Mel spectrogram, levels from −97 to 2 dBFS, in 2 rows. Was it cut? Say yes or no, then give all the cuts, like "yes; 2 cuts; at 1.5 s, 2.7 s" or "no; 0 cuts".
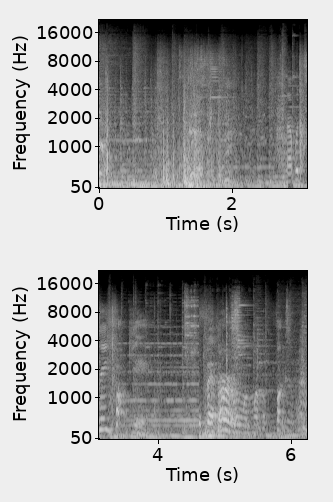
yes; 1 cut; at 4.6 s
